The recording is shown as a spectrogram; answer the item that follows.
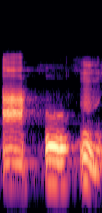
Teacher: the syllable Om, the sound O, is analyzed into two sounds, A and U, joined, A, U, M. So you'll sometimes see this written O-M and sometimes A-U-M.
